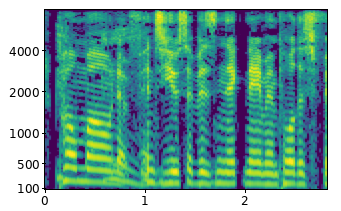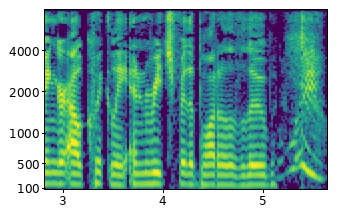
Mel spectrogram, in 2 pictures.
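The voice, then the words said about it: Sultry seductive reading voice. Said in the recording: “Your sexy voice? ... My sexy voice.”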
